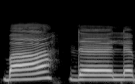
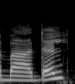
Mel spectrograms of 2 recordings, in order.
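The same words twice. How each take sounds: First: बादल drawn out as baa, da, la; very slow बादल, each letter held apart; spelled out. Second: Said in the usual way. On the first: Shown as a demonstration. Teacher sounding out बादल for pupils, syllable by syllable. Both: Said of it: "मैंने इस तरीके से पढ़ा".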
